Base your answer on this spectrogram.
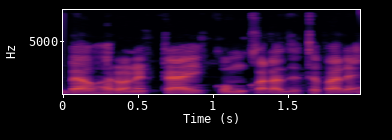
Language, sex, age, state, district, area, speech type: Bengali, male, 45-60, West Bengal, Hooghly, urban, spontaneous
